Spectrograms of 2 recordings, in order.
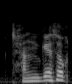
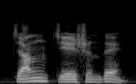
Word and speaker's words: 장제스: 보통 우리나라에서는 그 한문 발음 그대로 읽어가지고 장개석 총통이라고도 알려져 있고요. 영어로는 치앙카이쉑이라고도 알려져 있는데 그거는 이제 중국의 사투리, 민남 방언으로 읽었을 때 그렇게 발음이 돼요. 그리고 중국어 발음 그대로 이제 읽으면은 장제스인데 이 장제스가 본명이 아니에요.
